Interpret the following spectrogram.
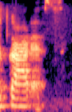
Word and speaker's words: Gattas: Is it Gattas or Goddess? It's Gattas, but either way, I'm used to various that sounds like goddess too.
